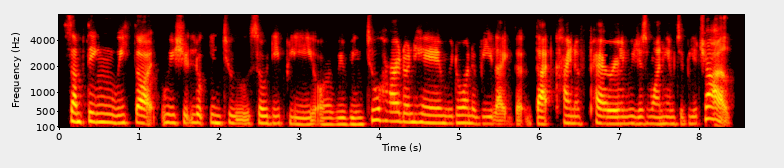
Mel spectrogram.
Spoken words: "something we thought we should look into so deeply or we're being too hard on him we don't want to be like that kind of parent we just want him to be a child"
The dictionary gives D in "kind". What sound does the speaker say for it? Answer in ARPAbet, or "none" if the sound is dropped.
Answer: D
